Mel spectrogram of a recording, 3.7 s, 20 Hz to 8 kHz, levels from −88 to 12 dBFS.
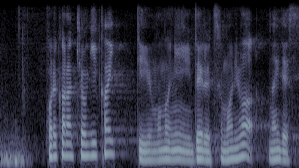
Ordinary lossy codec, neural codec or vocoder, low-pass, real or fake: Opus, 32 kbps; codec, 44.1 kHz, 7.8 kbps, DAC; 7.2 kHz; fake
